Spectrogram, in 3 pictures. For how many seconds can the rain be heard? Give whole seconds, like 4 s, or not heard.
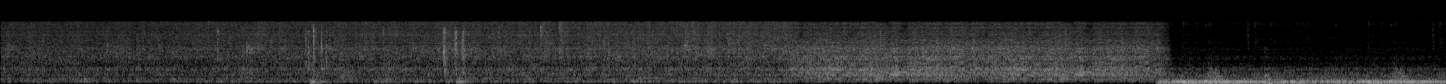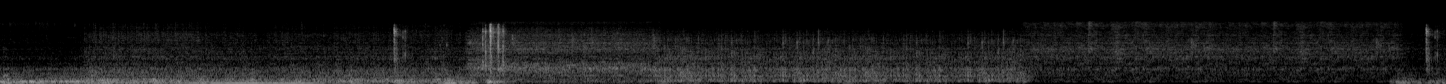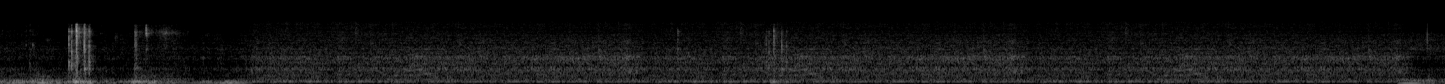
43 s.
